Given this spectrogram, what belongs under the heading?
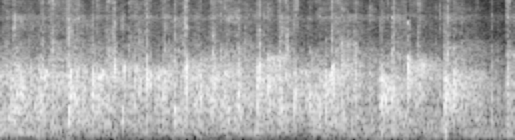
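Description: An audience at a jazz event bursts into loud, close applause, a thick continuous roar of clapping that carries on without a break.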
